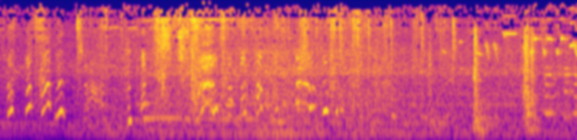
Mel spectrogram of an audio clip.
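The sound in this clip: A truck pulls up to pick up hitchhikers, its engine rumbling beneath a steady wash of road traffic noise. People talk briefly at the start, and a few short knocks and clatters break through near the end.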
